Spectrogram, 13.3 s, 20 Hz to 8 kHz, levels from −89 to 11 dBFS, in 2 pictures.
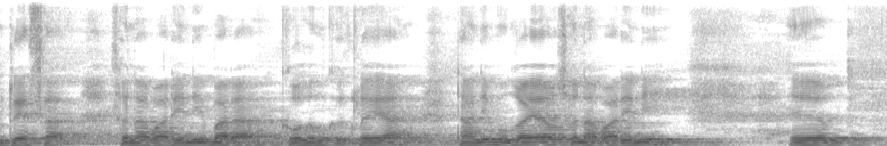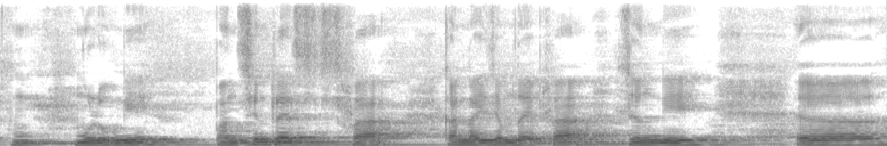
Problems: low volume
